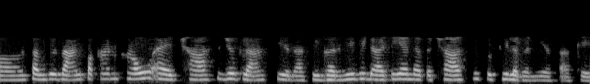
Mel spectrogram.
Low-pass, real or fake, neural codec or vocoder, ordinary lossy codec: 3.6 kHz; real; none; MP3, 24 kbps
